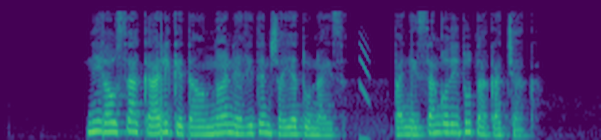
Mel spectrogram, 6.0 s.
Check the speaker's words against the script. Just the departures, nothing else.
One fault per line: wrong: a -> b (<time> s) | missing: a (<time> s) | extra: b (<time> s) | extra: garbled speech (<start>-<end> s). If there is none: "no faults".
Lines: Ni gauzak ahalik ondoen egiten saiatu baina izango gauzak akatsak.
extra: eta (1.8 s)
extra: naiz (3.2 s)
wrong: gauzak -> ditut (4.5 s)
